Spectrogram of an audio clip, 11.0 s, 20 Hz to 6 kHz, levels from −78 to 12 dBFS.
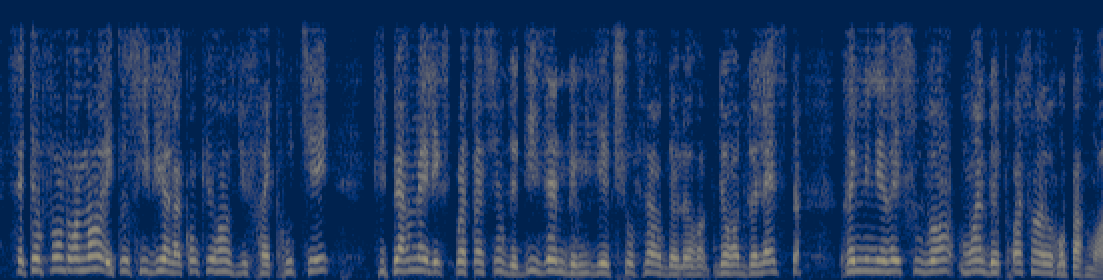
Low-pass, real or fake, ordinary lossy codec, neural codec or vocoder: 5.4 kHz; fake; none; codec, 32 kHz, 1.9 kbps, SNAC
